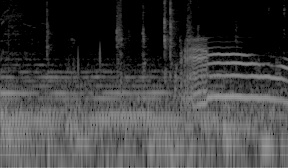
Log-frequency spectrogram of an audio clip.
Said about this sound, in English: Kitty! Real kitty! Pet the cat.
